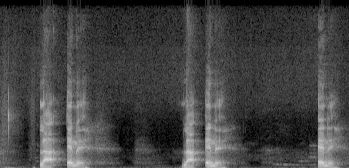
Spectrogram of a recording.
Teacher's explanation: the tongue against the ridge behind the top teeth bloke the mouth completely voice out through the nose that famous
